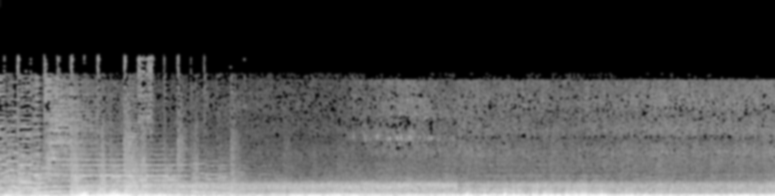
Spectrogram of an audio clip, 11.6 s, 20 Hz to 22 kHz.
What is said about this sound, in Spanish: Ese es el sonido que nos deja la tarde-noche de ayer y también las primeras horas de esta jornada. La borrasca Herminia, que deja picos de viento en Lorca de 78 kilómetros por hora.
